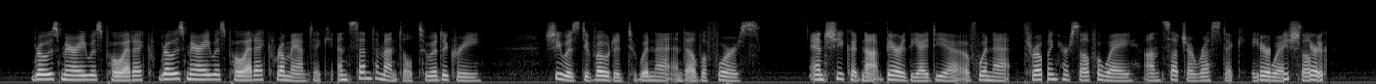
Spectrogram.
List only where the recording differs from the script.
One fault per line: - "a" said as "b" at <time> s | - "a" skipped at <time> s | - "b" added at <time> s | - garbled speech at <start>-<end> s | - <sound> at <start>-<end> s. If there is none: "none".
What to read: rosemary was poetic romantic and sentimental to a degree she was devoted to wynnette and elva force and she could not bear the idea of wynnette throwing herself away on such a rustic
- "rosemary was poetic" added at 1.6 s
- dropout at 10.4-10.5 s
- garbled speech at 12.5-13.3 s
